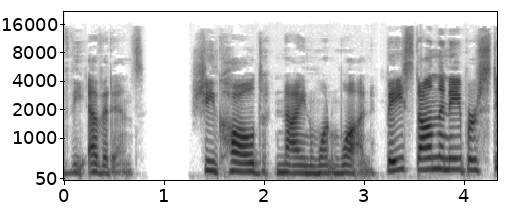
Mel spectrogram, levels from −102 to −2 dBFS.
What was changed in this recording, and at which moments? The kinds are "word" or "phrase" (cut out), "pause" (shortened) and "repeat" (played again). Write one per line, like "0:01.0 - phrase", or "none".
0:01.5 - word
0:03.1 - pause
